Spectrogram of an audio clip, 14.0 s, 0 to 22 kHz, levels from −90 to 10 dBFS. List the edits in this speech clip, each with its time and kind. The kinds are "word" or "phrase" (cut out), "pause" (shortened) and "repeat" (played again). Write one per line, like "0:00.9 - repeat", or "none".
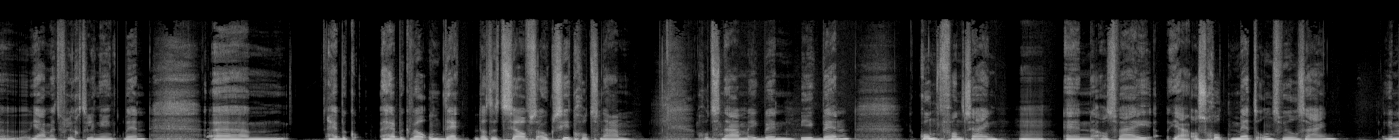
0:01.2 - word
0:04.7 - word
0:05.7 - word
0:08.0 - word
0:09.6 - word
0:11.9 - word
